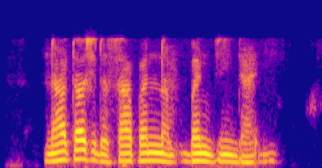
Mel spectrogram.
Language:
Hausa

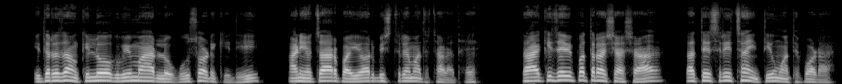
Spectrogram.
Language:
Mahasu Pahari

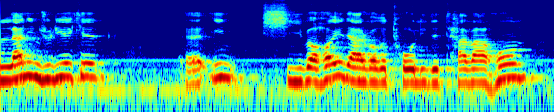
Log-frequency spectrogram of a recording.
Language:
Persian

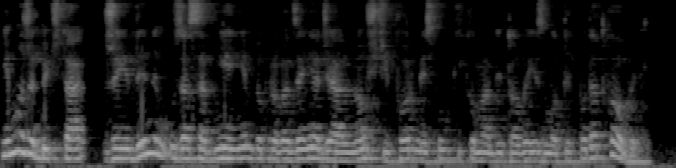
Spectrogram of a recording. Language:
Polish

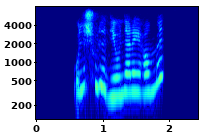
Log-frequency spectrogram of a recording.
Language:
Kabyle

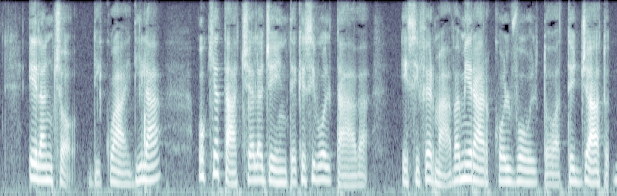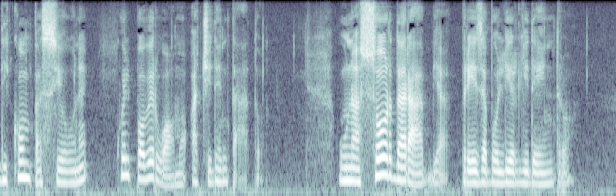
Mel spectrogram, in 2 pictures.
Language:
Italian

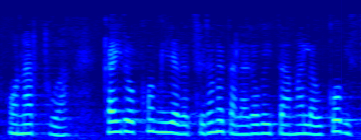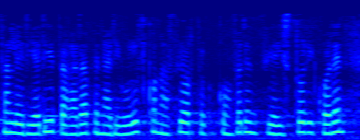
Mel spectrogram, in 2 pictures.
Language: Basque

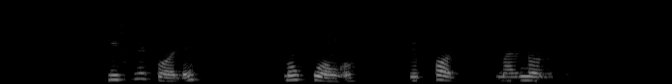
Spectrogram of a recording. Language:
Luo (Kenya and Tanzania)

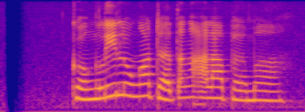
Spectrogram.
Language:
Javanese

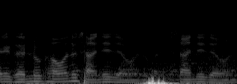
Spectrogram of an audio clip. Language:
Gujarati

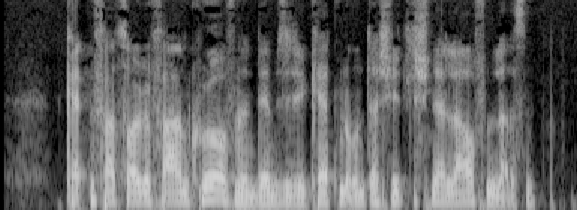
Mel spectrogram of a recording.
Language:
German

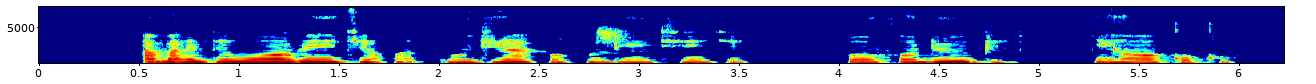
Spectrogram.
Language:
Igbo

